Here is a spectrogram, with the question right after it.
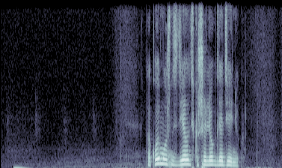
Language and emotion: Russian, neutral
